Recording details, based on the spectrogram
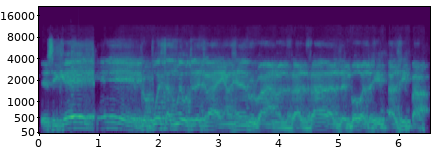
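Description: A man co-hosting an interview over a video call, asking questions with filler pauses. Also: medium pitch. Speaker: co-host. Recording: echoey dull line with crowd.

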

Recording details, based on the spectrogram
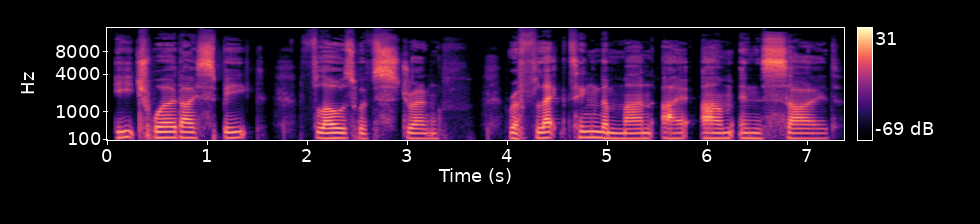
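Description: A man reading guided affirmations in a calm, soothing, scripted way. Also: medium pitch, smooth, no echo, clean studio sound. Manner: slow, calm, soothing delivery. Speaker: affirmation narrator.

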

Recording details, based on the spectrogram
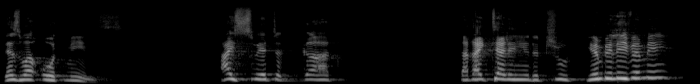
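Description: A man's voice: very high-pitched, fairly even intonation, a little slow, fairly bright tone. A man with a Guyanese accent preaching a sermon as a pastor, emphatic and dramatic, repeating phrases for effect.

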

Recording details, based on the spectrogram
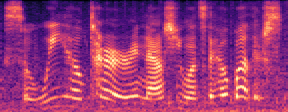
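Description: A man's voice: high voice, expressive, normal speed, low-quality recording. An actor playing an earnest, eager teenage boy talking with his hero friend in a video game. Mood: earnest, uncertain. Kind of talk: video game phone conversation. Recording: prominent music behind.

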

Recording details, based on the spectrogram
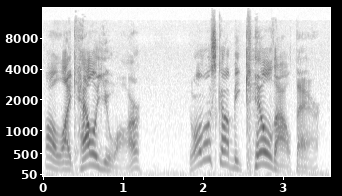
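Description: A man's voice: a little high, wildly swooping pitch, normal speed, fairly bright tone, no echo, full character voice. A man voicing an anxious, exasperated dog sidekick in a cartoon video game, whiny and sarcastic.

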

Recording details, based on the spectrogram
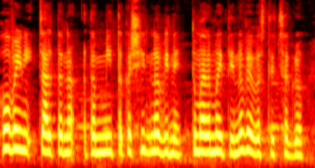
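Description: A woman's voice: very high voice, steady tone, very fast, a little mellow. A woman voicing an anxious, deferential young working daughter-in-law in a cartoon family drama, speaking colloquially.

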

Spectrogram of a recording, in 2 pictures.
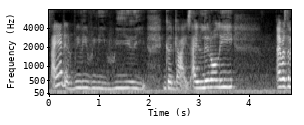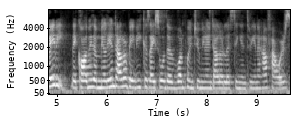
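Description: A woman's voice: a little high, slight background noise. A Romanian-born woman in her forties with a Hungarian accent, chatting bluntly about her realtor career in a recruiting presentation. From Transylvania, Romania. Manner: chatty, blunt, animated storytelling.

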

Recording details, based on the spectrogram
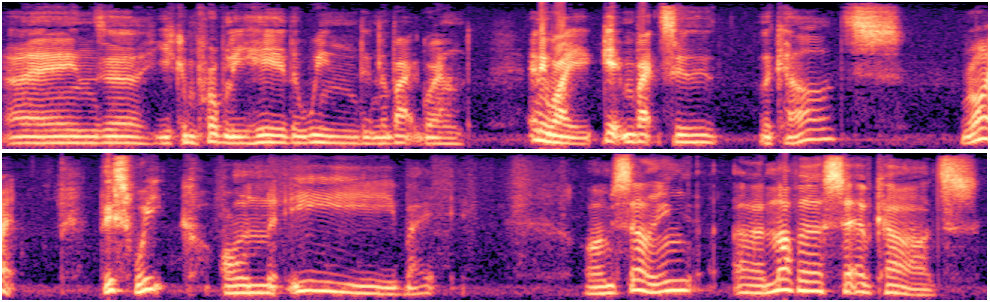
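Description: A man informally presenting collectible cards for sale in a homemade video, speaking haltingly. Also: mid-range voice, fairly bright tone. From United Kingdom. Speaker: trading card seller presenting his video. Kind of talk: informal product showcase.

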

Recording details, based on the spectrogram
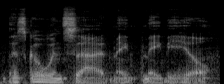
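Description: A man with a deep, gravelly voice giving exasperated, muttering roleplay commentary as he hosts a video game. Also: sing-song, a little slow, noisy background. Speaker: gaming host. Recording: game music behind the voice. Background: video game sound and music.

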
